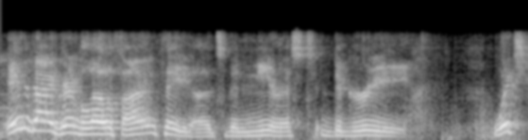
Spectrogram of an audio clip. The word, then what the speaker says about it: theta: Theta. With a th.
